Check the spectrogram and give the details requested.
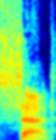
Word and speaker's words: Seth: darkness yeah okay but the th that's not a thing outside of English so it's set so it's set it would be pronounced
